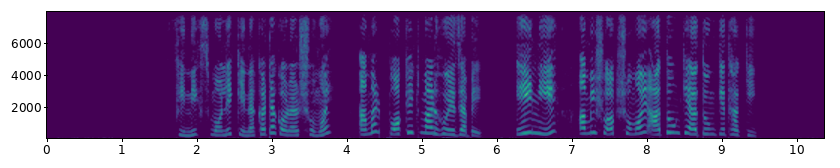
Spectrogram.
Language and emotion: Bengali, fearful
